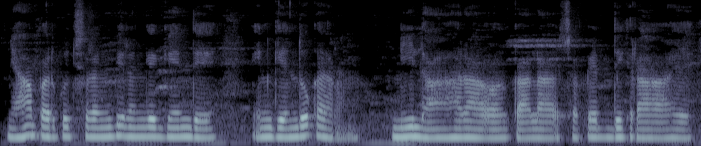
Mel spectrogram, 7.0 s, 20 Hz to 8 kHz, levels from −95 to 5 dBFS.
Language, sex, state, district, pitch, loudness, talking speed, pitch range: Hindi, male, Bihar, Saran, 140 Hz, -34 LUFS, 145 wpm, 130-150 Hz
